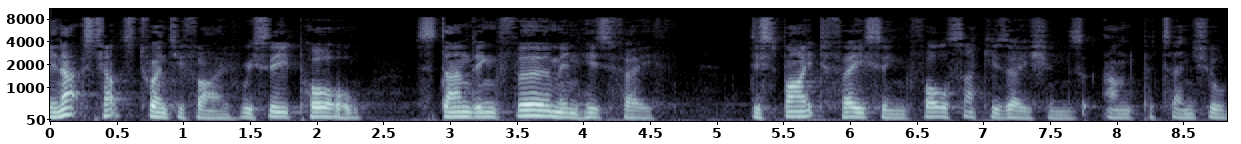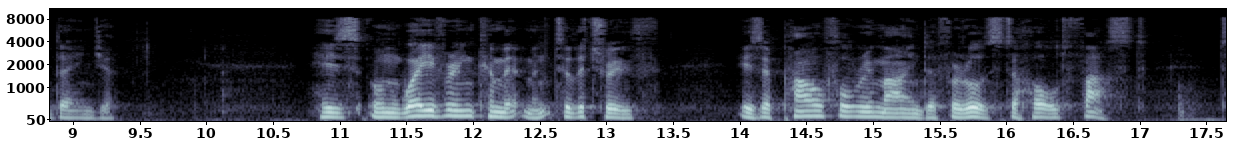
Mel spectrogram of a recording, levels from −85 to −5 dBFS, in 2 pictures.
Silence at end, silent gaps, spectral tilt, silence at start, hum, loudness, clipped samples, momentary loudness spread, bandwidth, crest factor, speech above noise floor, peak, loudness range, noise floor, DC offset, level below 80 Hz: 0 s; none; -7 dB/octave; 0 s; none; -25 LUFS; under 0.1%; 14 LU; 8.8 kHz; 20 dB; 37 dB; -6 dBFS; 9 LU; -61 dBFS; under 0.1%; -56 dBFS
